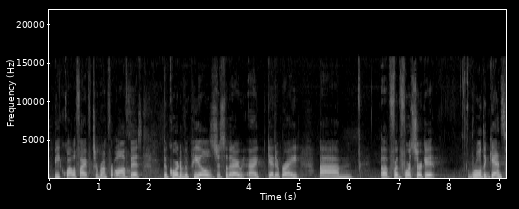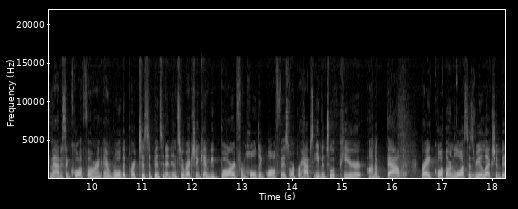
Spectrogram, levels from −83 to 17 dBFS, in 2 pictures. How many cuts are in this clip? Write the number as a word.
one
